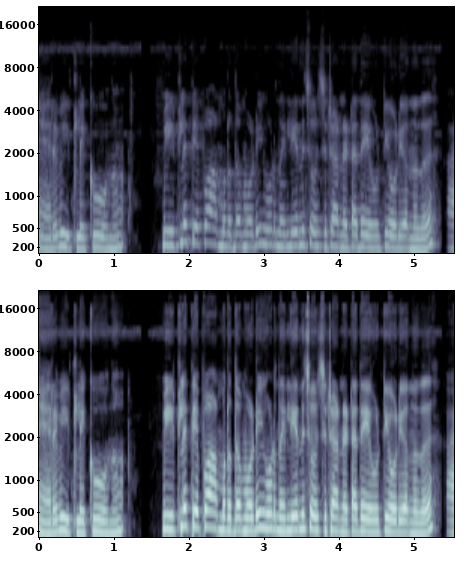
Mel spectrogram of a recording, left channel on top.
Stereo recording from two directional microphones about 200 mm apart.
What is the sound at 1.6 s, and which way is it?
Speech, 55° right (ahead or behind).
